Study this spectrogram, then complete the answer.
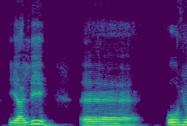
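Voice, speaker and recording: A man talks in a somewhat breathy voice. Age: 70s. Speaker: company CEO. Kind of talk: podcast interview.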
